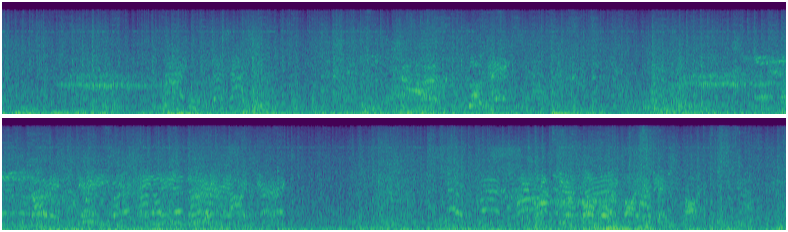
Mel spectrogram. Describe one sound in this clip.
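Guns fire and blasts boom in a battle.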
